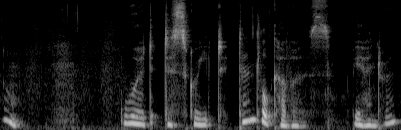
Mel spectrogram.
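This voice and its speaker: A woman whispering softly in an ASMR roleplay as a tailor, asking questions in a polite, measured, formal manner. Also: on the low side, very animated. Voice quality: soft, breathy unvoiced whisper.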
